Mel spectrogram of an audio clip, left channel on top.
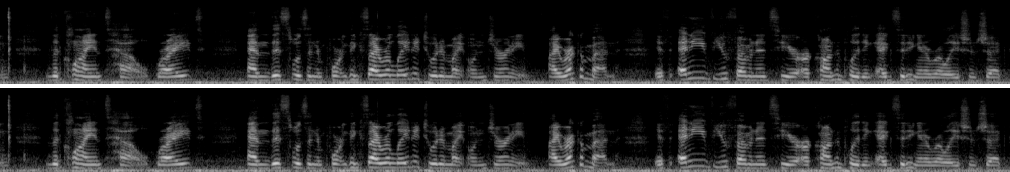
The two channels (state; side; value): normal; both; correlation 0.95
